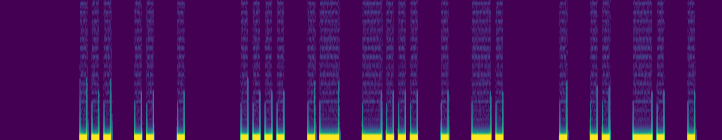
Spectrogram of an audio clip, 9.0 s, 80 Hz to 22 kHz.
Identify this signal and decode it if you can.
Morse code, heard as a keyed tone, about 16 wpm, 700 Hz. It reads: SIE HABEN EINE
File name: Morsekurs / Witze / Witz 02. Januar 2018, 70 F80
